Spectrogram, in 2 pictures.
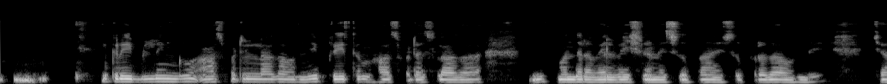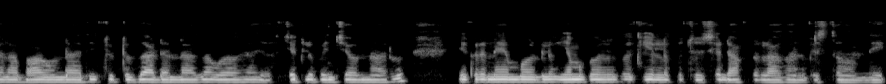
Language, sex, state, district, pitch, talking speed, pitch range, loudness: Telugu, male, Andhra Pradesh, Chittoor, 115 Hz, 100 wpm, 110-115 Hz, -20 LUFS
